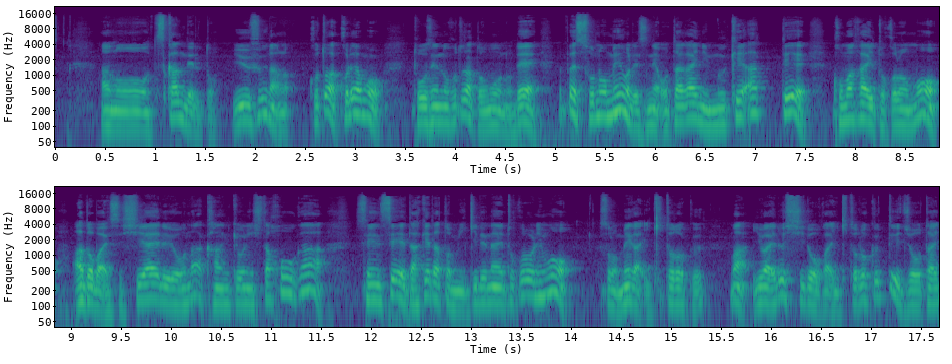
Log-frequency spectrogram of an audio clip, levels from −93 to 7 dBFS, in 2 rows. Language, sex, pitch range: Japanese, male, 105-145 Hz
